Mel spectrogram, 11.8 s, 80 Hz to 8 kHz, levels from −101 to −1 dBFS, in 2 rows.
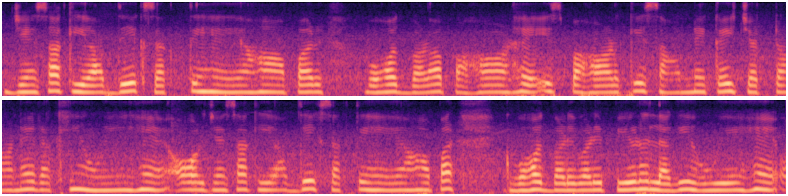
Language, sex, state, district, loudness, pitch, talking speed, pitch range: Hindi, female, Uttarakhand, Uttarkashi, -17 LUFS, 220 Hz, 195 wpm, 215-230 Hz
